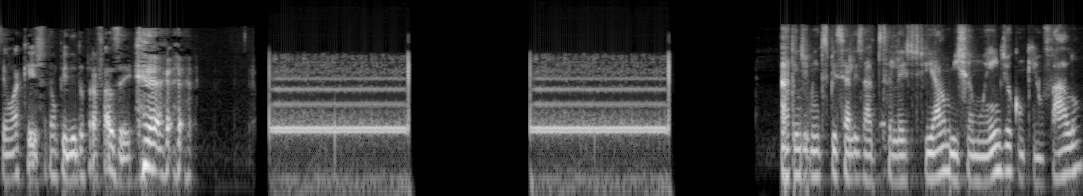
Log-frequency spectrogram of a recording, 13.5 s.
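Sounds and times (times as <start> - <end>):
speech: 0.0 - 2.5, 9.8 - 13.5
laughter: 1.7 - 2.4
telephone ringing tones: 3.4 - 5.1, 6.6 - 8.4.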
